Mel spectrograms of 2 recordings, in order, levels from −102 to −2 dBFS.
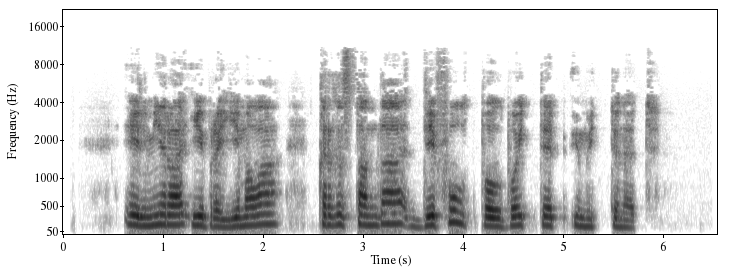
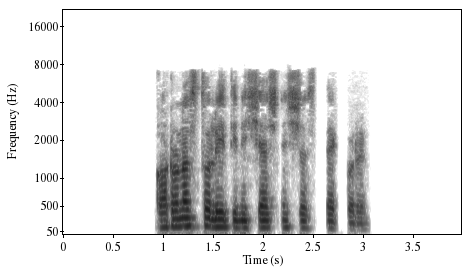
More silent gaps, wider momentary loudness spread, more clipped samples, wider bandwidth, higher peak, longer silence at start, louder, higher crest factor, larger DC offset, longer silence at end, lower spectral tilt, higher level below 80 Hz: second, none vs 2.55-2.64 s, 2.80-2.84 s; second, 10 LU vs 13 LU; neither; first, 11 kHz vs 7.6 kHz; about the same, -4 dBFS vs -4 dBFS; second, 0.65 s vs 0.95 s; second, -23 LUFS vs -20 LUFS; about the same, 18 dB vs 20 dB; neither; second, 0.6 s vs 0.95 s; about the same, -6 dB/octave vs -5.5 dB/octave; about the same, -60 dBFS vs -60 dBFS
